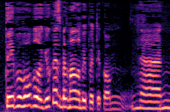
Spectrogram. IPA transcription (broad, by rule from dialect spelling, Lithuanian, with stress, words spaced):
tɐɪ bʊˈʋɐʊ blˠoːˈɡʲʊkɐs bʲɛt mɐn lˠɐˈbɐɪ pɐˈtʲɪkoː nʲɛ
